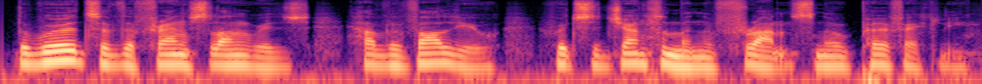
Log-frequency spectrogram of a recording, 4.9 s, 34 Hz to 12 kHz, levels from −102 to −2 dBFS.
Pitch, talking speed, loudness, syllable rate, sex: 125 Hz, 195 wpm, -17 LUFS, 5.8 syllables/s, male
